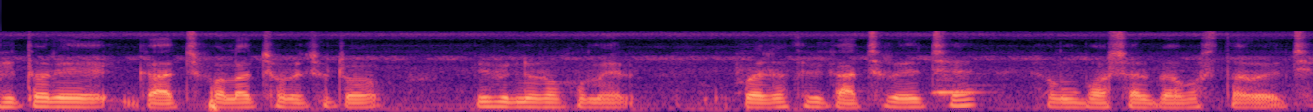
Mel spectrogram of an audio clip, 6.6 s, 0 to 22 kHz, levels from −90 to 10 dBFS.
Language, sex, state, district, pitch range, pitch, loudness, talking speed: Bengali, male, West Bengal, Cooch Behar, 115-130 Hz, 120 Hz, -16 LUFS, 120 wpm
